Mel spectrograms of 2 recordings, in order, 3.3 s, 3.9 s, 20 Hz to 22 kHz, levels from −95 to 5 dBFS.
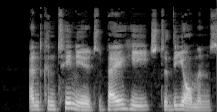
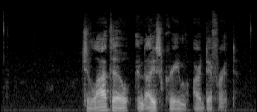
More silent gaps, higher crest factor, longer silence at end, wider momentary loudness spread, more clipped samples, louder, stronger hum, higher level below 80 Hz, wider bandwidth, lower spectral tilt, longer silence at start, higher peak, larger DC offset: neither; second, 18 dB vs 24 dB; second, 0 s vs 0.45 s; second, 7 LU vs 15 LU; neither; first, -19 LUFS vs -34 LUFS; neither; first, -60 dBFS vs -66 dBFS; first, 16.5 kHz vs 13.5 kHz; about the same, -4.5 dB/octave vs -5.5 dB/octave; second, 0.45 s vs 1.25 s; first, -2 dBFS vs -12 dBFS; neither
